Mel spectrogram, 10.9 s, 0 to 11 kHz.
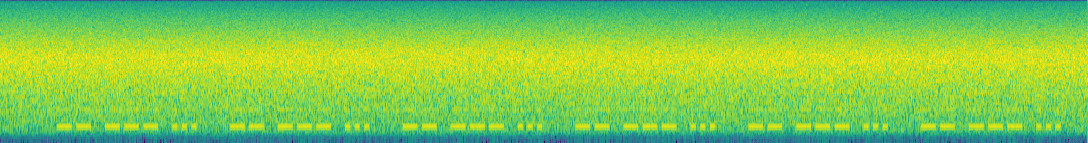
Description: Morse code, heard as a keyed tone, machine-sent, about 25 wpm, 400 Hz, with radio hiss and a squelch burst at the end. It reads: MOS MOS MOS MOS MOS MOS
